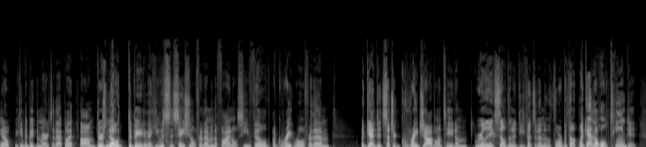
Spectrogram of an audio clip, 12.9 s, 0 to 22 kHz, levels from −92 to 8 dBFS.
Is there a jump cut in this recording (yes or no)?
yes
